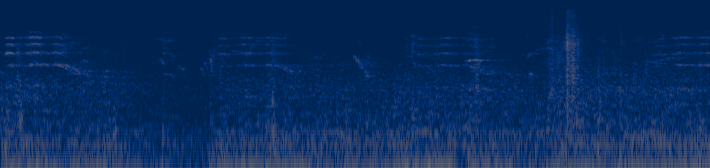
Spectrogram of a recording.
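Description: A bird calling repeatedly, a short high call about every two seconds, over a low steady rumble. There is one sharp click about five and a half seconds in.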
